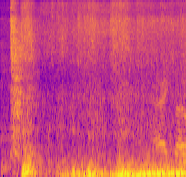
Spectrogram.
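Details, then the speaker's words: Pontiac Quadrajet carburetor engine before choke pull-off adjustment; catches after a short crank, then a rough, stumbling, wavering idle, suspected out of gas. "this thing's running a little bit rough probably out of gas"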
